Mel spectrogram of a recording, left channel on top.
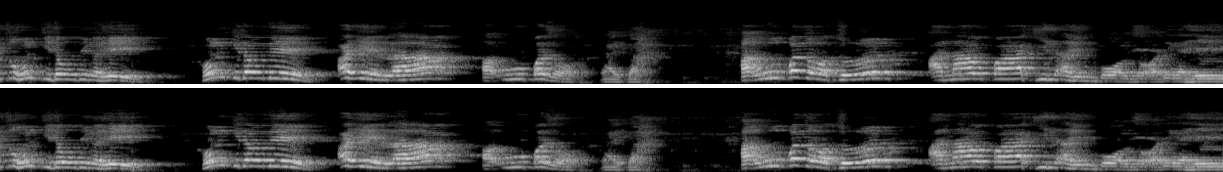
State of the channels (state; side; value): normal; both; correlation 0.78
